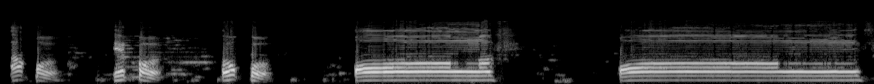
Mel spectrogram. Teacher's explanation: تو زبان کی جڑ جو ہوتی ہے اس کی جو ابتدائی زبان کی جڑ جہاں سے زبان شروع ہو رہی ہے اس کے اوپر جو تعلق ہوتا ہے وہاں پر لگانے سے قاف ادا ہوتا ہے۔ زبان کی جڑ کو اوپر لگانے سے قاف ادا ہوتا ہے۔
